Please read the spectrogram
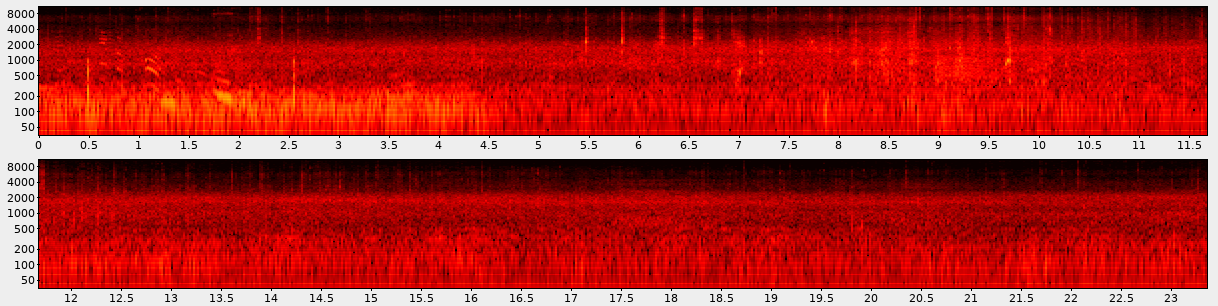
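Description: A horse trotting on a sand arena: faint, soft hoofbeats, with a run of light clicks between about five and ten seconds in, then fainter.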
